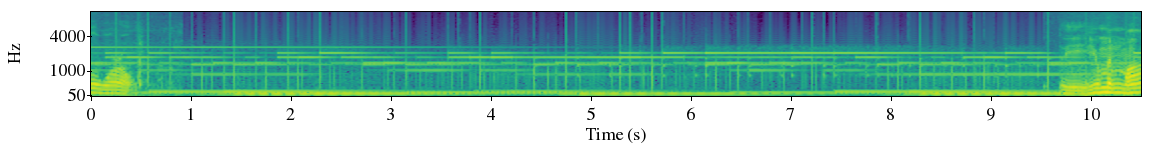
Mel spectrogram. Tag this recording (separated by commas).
Speech, Music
